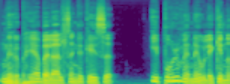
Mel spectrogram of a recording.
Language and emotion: Malayalam, sad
